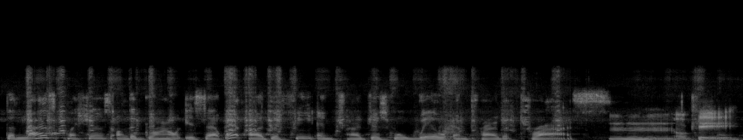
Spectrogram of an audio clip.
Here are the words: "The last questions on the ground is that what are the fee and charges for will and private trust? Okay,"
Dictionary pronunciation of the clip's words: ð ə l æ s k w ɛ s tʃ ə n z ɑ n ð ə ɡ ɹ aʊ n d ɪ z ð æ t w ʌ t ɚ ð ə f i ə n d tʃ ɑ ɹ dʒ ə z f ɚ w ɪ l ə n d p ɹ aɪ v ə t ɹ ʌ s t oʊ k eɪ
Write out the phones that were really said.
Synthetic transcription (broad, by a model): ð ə l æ s k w ɛ s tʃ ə n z ɑ n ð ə ɡ ɹ aʊ n d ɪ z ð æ t w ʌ t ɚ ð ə f i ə n tʃ ɑ ɹ dʒ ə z f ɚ w ɪ l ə n p ɹ aɪ v ə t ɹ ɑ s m oʊ k eɪ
